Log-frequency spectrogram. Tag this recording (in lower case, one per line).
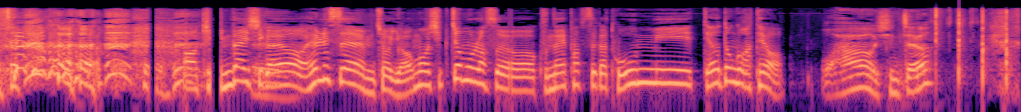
speech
